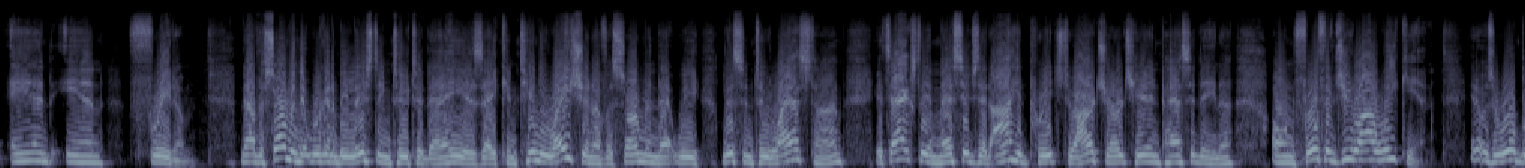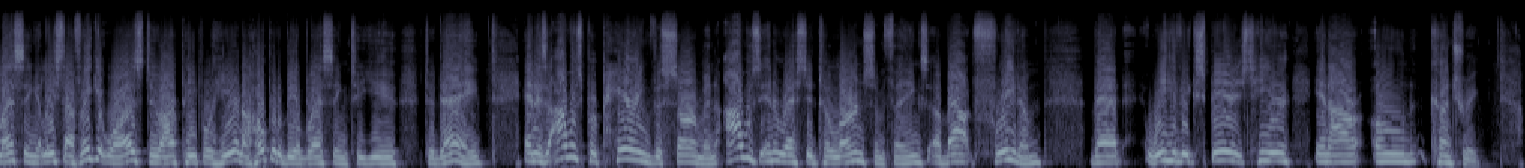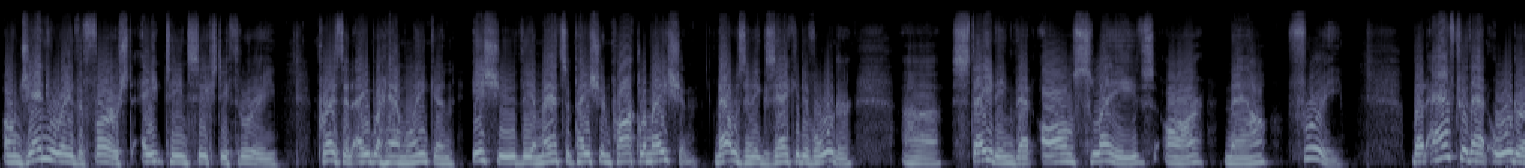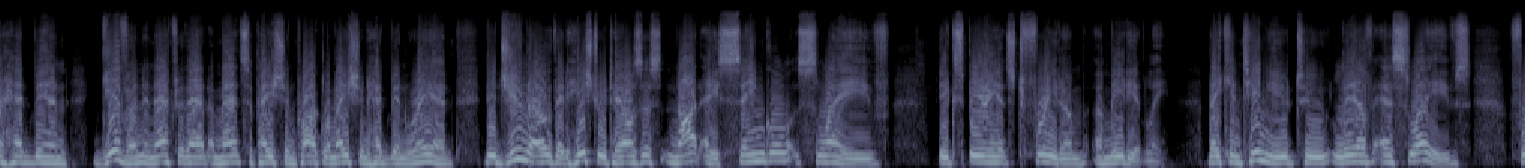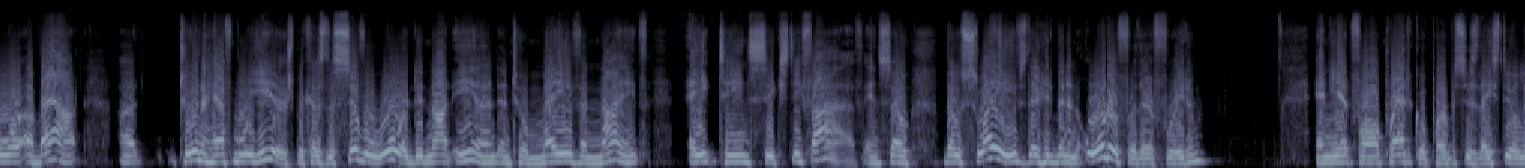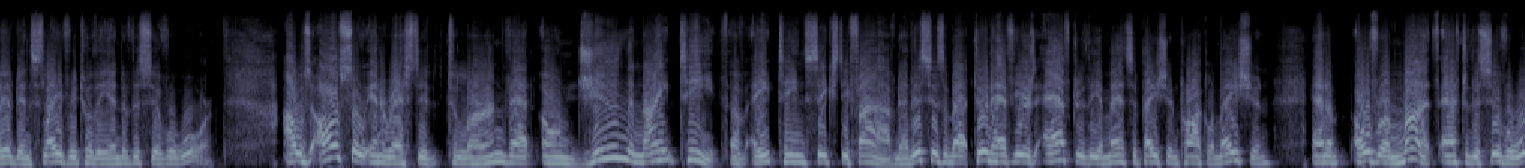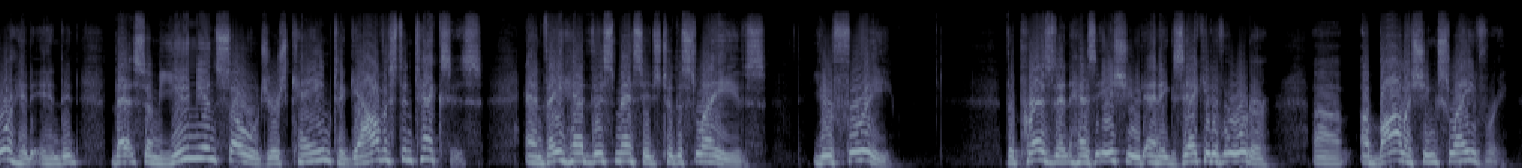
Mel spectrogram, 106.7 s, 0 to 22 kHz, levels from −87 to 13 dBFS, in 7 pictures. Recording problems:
distortion; heavy; 7 dB below the speech

